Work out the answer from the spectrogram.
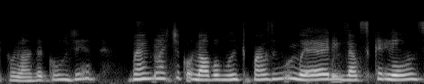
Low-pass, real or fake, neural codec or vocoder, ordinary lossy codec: none; fake; codec, 16 kHz, 0.5 kbps, FreqCodec, larger model; none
